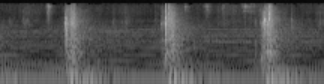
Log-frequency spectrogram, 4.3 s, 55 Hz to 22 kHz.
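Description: Gospel song instrumental build-up: a held keyboard chord with heavy drum hits about every 1.3 seconds, three of them falling here.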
